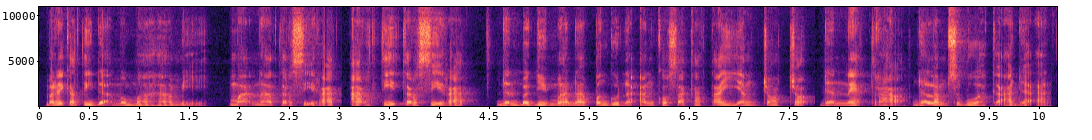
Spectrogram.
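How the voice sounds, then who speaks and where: A man with a very low voice hosts a commentary show, mocking his targets. He keeps asking rhetorical questions and answering them himself. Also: a little mellow. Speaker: host. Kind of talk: commentary monologue.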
